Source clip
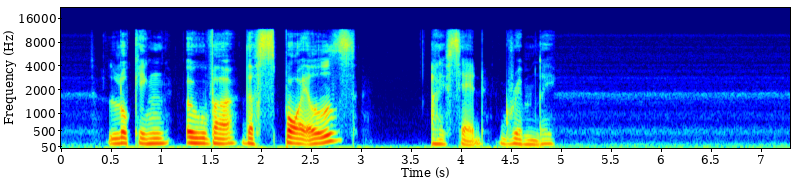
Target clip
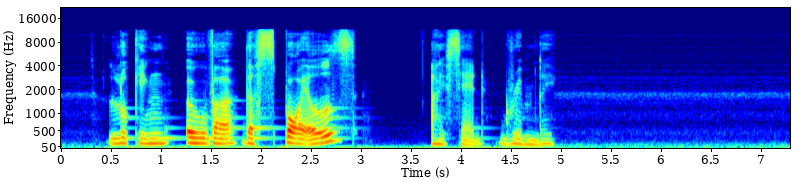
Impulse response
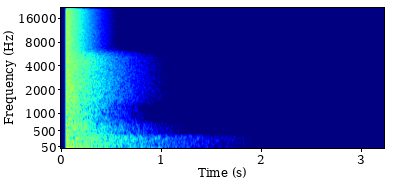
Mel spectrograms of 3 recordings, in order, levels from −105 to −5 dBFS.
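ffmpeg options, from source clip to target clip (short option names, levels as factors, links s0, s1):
-af "bandreject=f=290.2:t=h:w=4,bandreject=f=580.4:t=h:w=4,bandreject=f=870.6:t=h:w=4,bandreject=f=1160.8:t=h:w=4,bandreject=f=1451:t=h:w=4,asetnsamples=n=441:p=0,asendcmd='1.03 equalizer g 5;3.72 equalizer g -10',equalizer=f=510:w=1.9:g=-11,volume=0.596"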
